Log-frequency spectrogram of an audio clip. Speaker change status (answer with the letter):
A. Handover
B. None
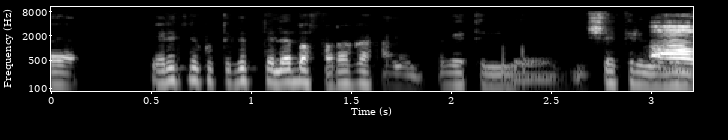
A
